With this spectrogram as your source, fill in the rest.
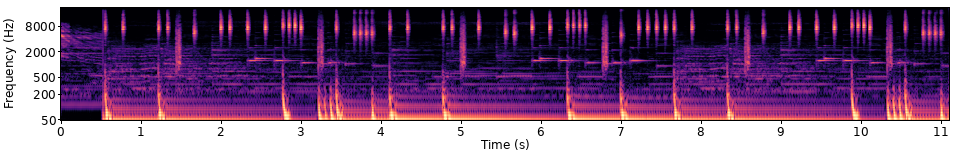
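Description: Loud, dense trap beat built in FL Studio, with a church organ line, booming kick and fast rolling hi-hats repeating steadily throughout, no voices.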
